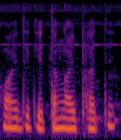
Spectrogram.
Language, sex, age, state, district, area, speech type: Manipuri, male, 30-45, Manipur, Chandel, rural, spontaneous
